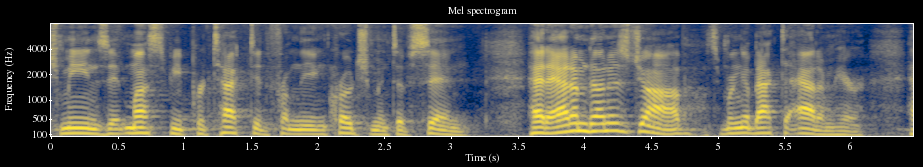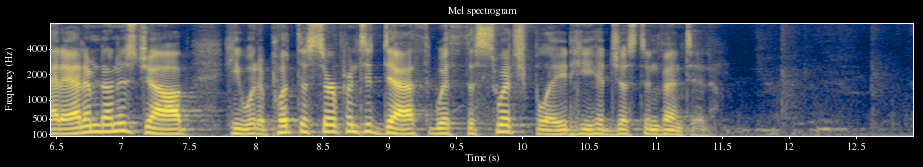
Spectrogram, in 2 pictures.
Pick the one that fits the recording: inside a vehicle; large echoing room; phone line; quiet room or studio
large echoing room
